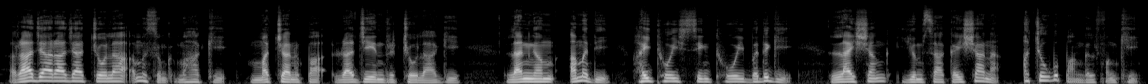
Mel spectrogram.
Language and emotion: Manipuri, neutral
